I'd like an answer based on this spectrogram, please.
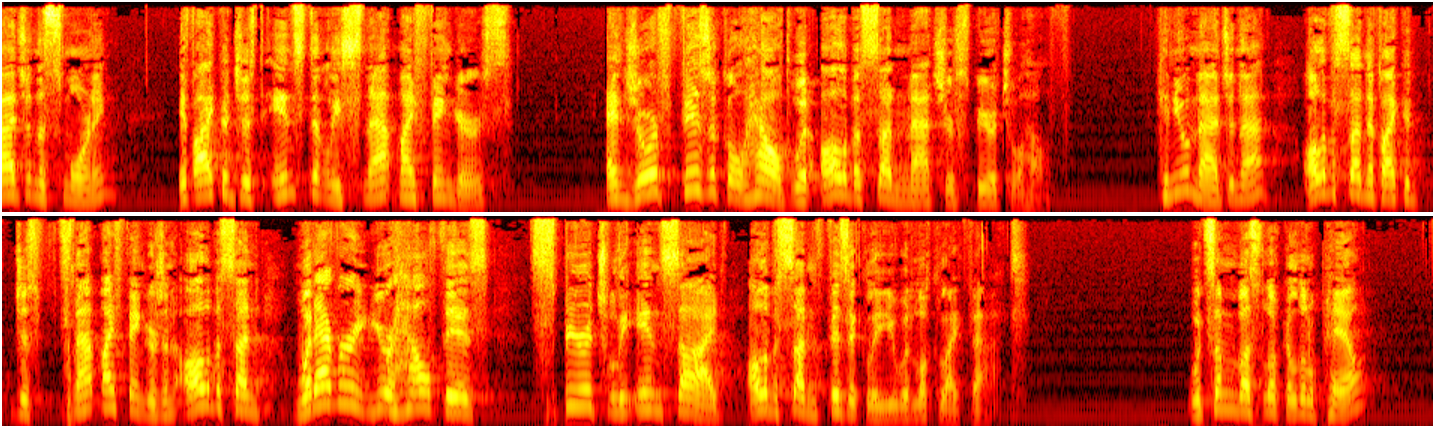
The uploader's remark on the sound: This audio sermon entitled, Guest Service, was delivered at The People’s Church of Somerville, NB.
